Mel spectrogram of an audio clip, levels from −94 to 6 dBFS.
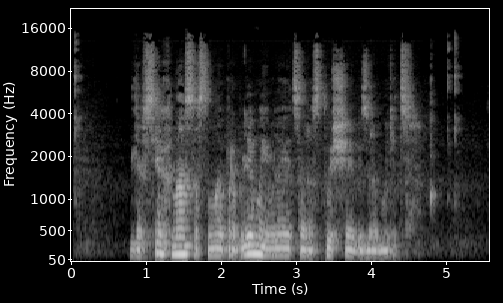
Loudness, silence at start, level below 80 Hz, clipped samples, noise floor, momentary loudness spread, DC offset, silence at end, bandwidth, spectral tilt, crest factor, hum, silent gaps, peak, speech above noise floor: -23 LUFS; 0.05 s; -62 dBFS; under 0.1%; -66 dBFS; 19 LU; under 0.1%; 0.45 s; 14.5 kHz; -5.5 dB/octave; 18 dB; none; none; -6 dBFS; 43 dB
